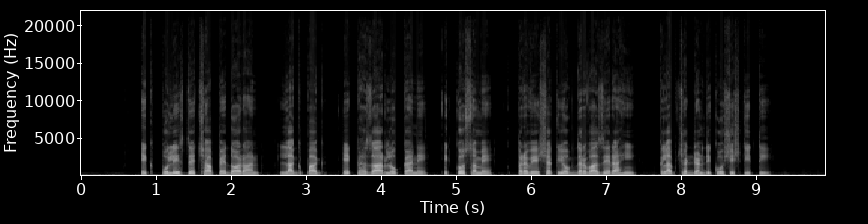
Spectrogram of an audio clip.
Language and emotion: Punjabi, neutral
